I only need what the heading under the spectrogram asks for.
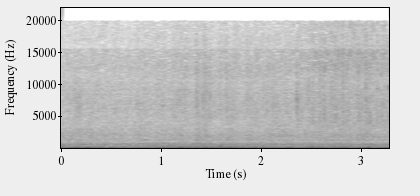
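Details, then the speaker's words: Rebuilt 1968 426 Hemi V8 on dyno after dropped-valve failure, hydraulic roller cam, idling at 22 lb oil pressure: deep, steady, even rumble, no knocks or misses; normal idle. "sounds good to to me that's what I wanted oil pressure see the oil pressure 22 lb on idle"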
